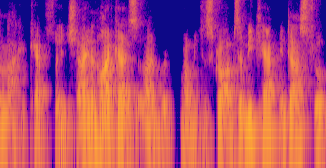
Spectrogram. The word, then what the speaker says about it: HEICO: Is that how you pronounce it? HEICO, yep.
